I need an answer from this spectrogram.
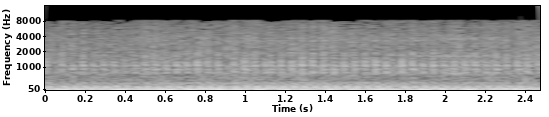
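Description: A motorcycle engine runs steadily while riding up an incline, giving a continuous rough, rapid knocking throb with a low rumble and even loudness throughout.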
